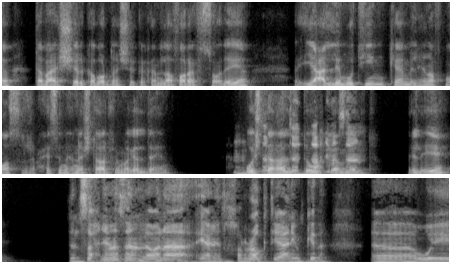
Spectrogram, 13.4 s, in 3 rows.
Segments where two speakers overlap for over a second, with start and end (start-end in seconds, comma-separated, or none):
6.9-8.2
